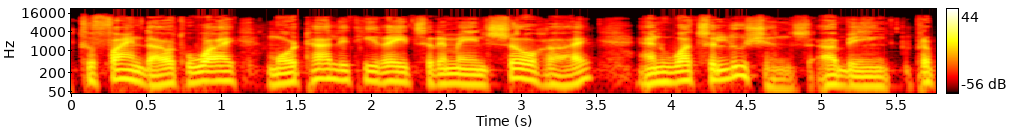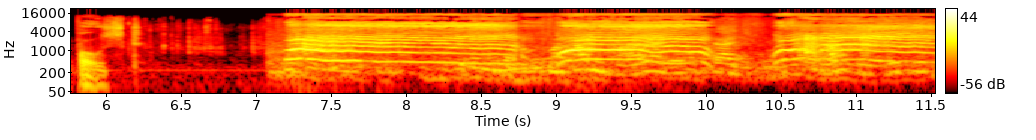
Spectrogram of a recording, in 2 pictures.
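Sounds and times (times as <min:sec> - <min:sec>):
speech: 0:00.1 - 0:06.3
newborn baby girl crying: 0:07.1 - 0:11.5.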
